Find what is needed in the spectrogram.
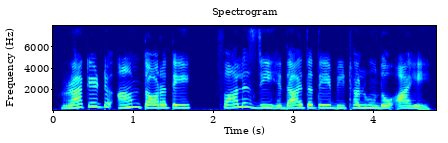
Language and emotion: Sindhi, neutral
